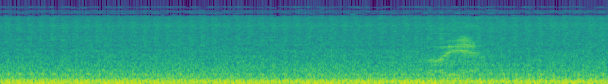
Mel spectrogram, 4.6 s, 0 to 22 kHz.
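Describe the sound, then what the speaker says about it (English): Detroit Series 60 12.7-liter truck engine with a straight pipe, a loud steady rumble that runs throughout, with faint voices underneath. "If the jakes sound this good with a pipe, I can't imagine what they sound like"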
